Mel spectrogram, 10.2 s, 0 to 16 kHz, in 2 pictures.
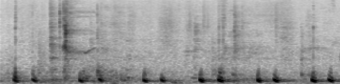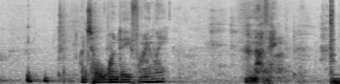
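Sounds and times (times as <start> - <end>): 
faint hum: 0.0 - 10.1
low drum thumps in paired heartbeat-like beats: 2.2 - 6.0
speech: 6.4 - 7.7, 8.8 - 9.3.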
